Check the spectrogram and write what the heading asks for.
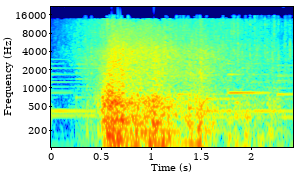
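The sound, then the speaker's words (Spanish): A deep roll of thunder breaks in after a brief lull and rumbles for a couple of seconds over a steady hiss of heavy, stormy rain, during a dark lightning storm, heard while driving with rain on the windshield; no voices present. “Estaba oscuro, los semáforos intermitentes los relámpagos cegaban y los truenos me hacían sentir como si estuviera atrapada en una película de terror.”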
